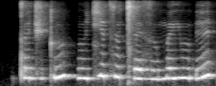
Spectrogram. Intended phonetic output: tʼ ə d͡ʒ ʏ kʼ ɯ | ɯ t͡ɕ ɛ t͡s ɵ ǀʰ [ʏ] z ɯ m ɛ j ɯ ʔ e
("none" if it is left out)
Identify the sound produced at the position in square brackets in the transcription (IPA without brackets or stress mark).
ɛ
